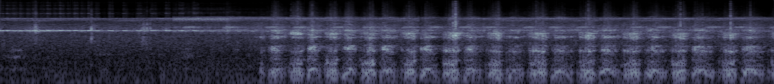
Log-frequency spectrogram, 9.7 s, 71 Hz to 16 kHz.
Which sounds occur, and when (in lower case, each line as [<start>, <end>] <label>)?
[0.00, 0.26] animal
[0.00, 9.65] background noise
[0.00, 9.65] cricket
[0.38, 0.46] generic impact sounds
[1.08, 1.19] generic impact sounds
[1.76, 1.89] generic impact sounds
[2.79, 2.96] generic impact sounds
[3.23, 9.65] animal
[5.62, 5.74] generic impact sounds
